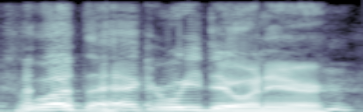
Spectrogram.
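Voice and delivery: high, loud laughing question. Real, not acted. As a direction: laugh through the line. Laughing at their own bit.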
